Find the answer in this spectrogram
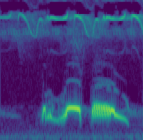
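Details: Trained decoy spotted dove with a close, loud coo: a rising, wavering hoot and then a long, gently falling note, as a new coo begins at the end. Thin high chirping is heard behind.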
